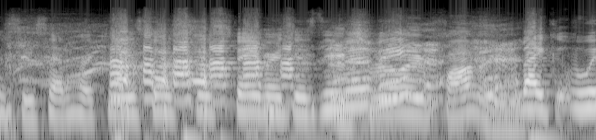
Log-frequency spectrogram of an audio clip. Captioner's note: laughing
